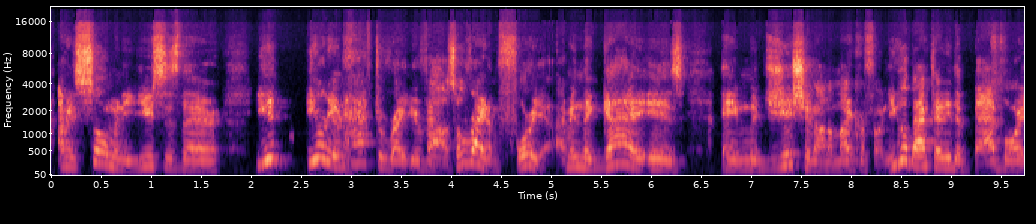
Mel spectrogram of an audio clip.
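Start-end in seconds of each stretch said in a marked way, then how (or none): none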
